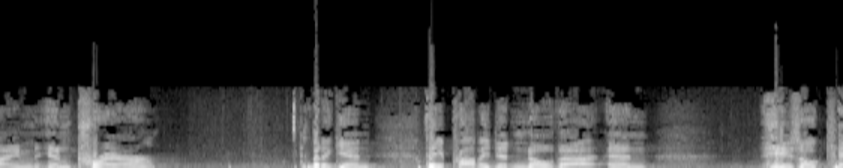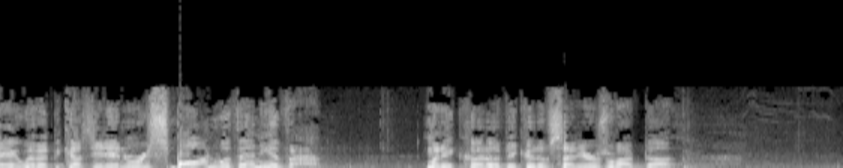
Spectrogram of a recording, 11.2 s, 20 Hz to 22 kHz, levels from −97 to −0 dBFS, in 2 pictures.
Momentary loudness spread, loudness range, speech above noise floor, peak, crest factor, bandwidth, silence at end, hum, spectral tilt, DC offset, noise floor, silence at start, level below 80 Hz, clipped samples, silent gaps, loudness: 9 LU; 2 LU; 32 dB; 0 dBFS; 18 dB; 11 kHz; 0.95 s; none; -4.5 dB/octave; under 0.1%; -48 dBFS; 0 s; -28 dBFS; under 0.1%; none; -17 LUFS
